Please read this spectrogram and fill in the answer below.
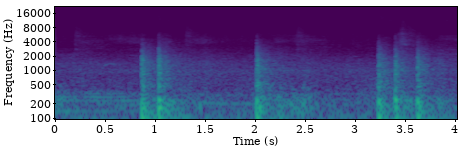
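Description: Distant fireworks bursting: six sharp bangs with short echoing tails. Two come close together about a second in, one at two seconds, and three in quick succession a little past three seconds.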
